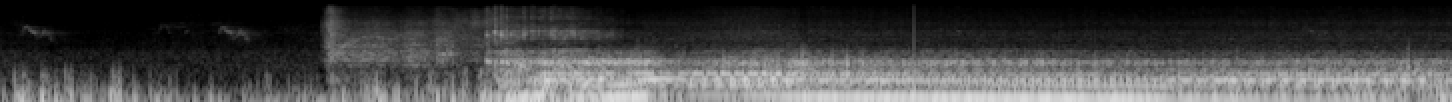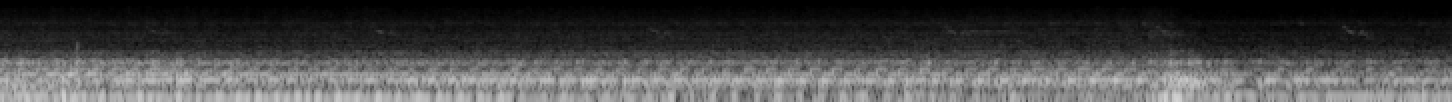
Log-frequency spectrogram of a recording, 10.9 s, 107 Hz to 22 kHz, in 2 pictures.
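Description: Ford Mustang Mach 1's 4.6-litre DOHC V8, through an SLP Loudmouth 1 exhaust with an off-road X-pipe, being cranked by the starter for about a second, catching with a loud rev flare, then settling into a deep, steady idle.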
